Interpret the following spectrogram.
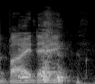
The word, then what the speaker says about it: bidet: It's I pronounce bi as bi for, you know, because that's how every other bi is pronounced. So I just pronounce it as bidet.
